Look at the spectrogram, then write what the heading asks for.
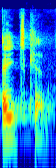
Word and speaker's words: Aitken: It's pronounced like 8, like the number 8, and kin as in your next of kin. Robert Aitken.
